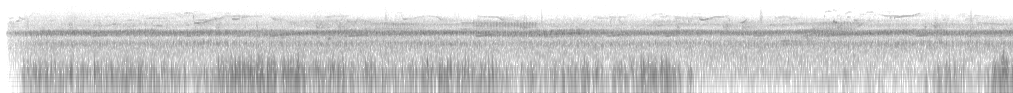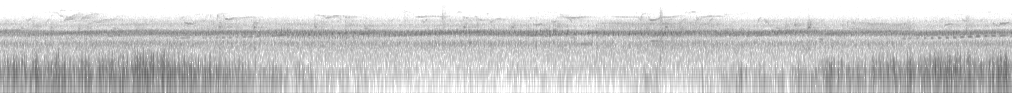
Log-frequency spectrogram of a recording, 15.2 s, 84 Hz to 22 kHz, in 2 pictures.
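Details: A dense frog chorus on a cold spring day of 34°F, just out of hibernation, many high trilling voices blending into a steady shimmering drone.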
